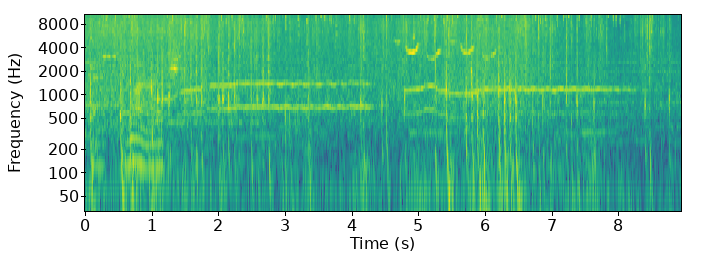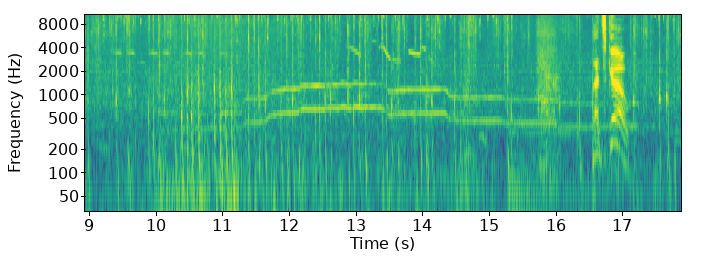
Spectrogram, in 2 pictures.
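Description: Horse hooves clip-clopping at a gallop in the Witcher 3 video game, steady rhythmic beats with occasional whinnies and game music, while someone talks over it.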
